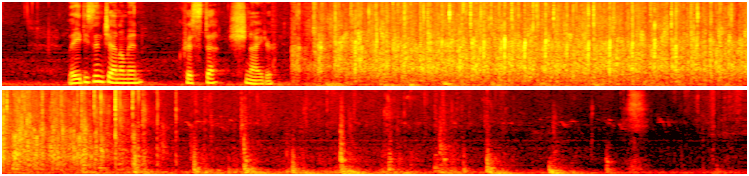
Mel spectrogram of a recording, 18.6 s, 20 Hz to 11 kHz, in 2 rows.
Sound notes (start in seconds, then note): 3.6 audience applauding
